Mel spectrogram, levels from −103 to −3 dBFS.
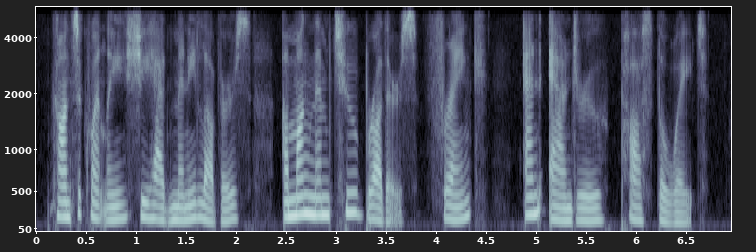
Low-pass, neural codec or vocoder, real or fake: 5.4 kHz; none; real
